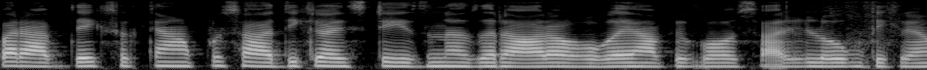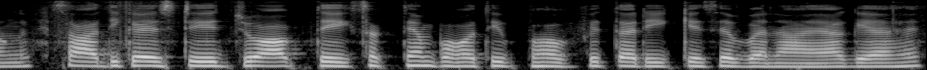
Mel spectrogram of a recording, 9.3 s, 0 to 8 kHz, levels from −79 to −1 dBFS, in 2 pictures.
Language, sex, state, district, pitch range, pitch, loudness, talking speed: Hindi, female, Uttar Pradesh, Jalaun, 160-180 Hz, 175 Hz, -23 LUFS, 245 wpm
